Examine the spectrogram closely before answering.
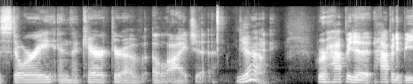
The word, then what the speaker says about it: Elijah: You hear me call him Elisha? It's Elijah. J as in Jesus.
